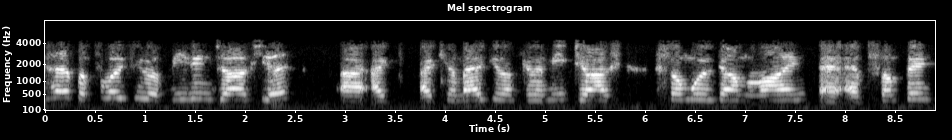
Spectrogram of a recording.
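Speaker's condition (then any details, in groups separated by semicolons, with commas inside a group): Cerebral palsy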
